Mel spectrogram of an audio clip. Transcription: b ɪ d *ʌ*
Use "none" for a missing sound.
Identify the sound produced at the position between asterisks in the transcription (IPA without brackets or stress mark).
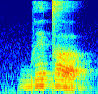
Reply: ʌ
